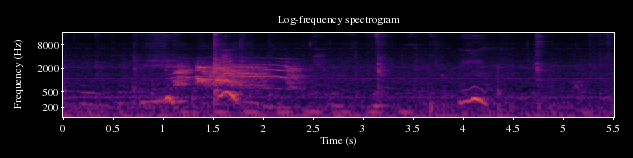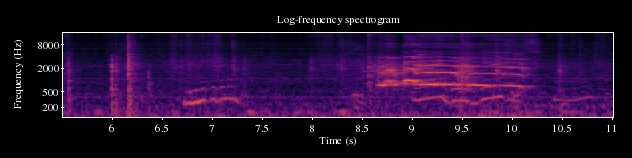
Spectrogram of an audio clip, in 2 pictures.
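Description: Young children talk and laugh close by.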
